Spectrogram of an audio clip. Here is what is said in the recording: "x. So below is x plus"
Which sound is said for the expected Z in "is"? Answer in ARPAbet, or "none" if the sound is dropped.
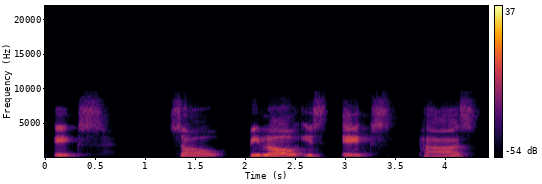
S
